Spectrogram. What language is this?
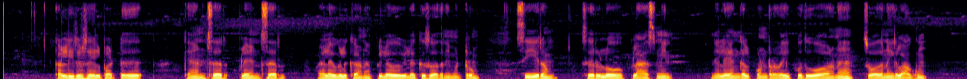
Tamil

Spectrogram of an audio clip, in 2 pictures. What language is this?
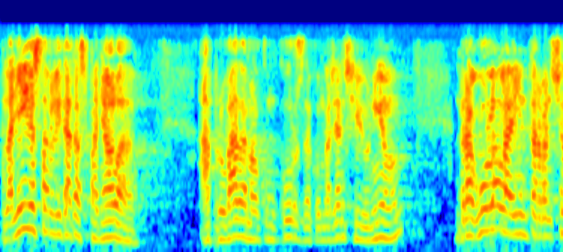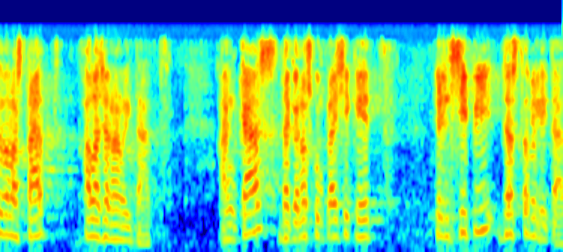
Catalan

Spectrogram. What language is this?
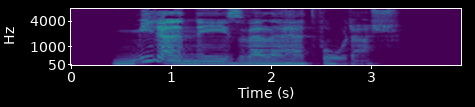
Hungarian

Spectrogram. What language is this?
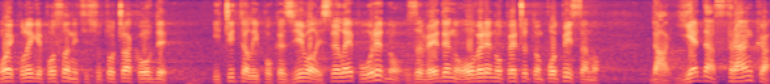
Serbian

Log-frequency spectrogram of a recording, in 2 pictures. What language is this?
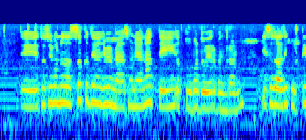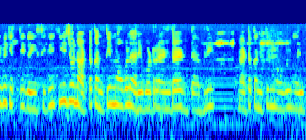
Punjabi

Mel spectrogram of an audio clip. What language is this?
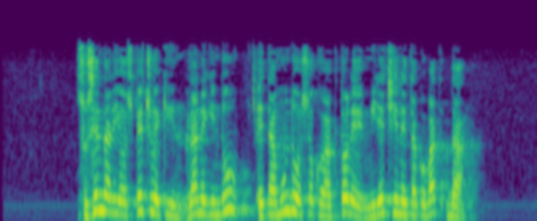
Basque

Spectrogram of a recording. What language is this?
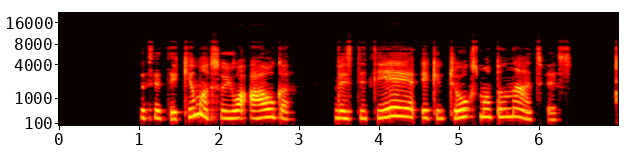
Lithuanian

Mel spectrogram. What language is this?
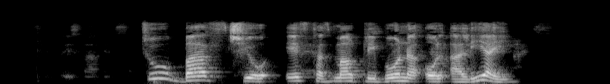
Esperanto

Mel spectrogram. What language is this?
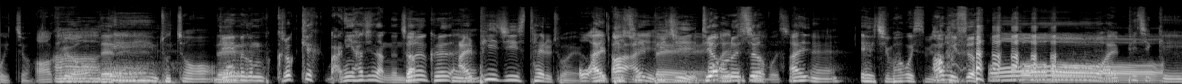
Korean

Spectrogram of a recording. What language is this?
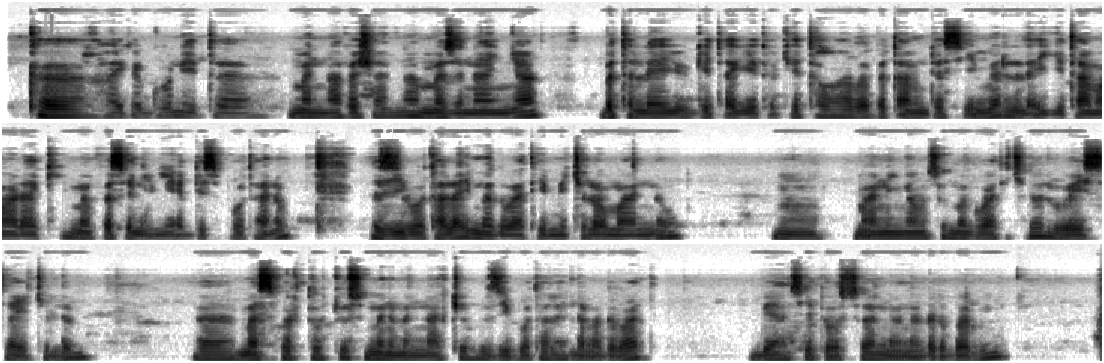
Amharic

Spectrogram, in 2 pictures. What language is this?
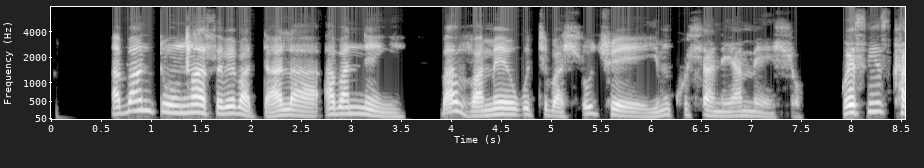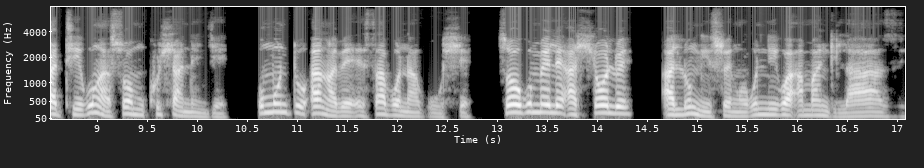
North Ndebele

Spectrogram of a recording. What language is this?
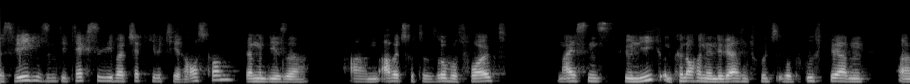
German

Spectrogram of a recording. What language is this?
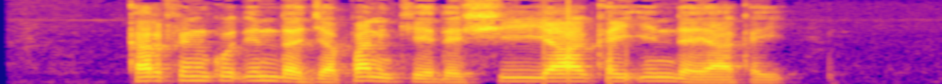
Hausa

